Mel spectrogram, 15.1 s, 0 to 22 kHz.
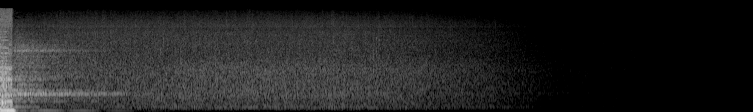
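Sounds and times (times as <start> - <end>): steady hiss: 0.0 - 12.8.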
